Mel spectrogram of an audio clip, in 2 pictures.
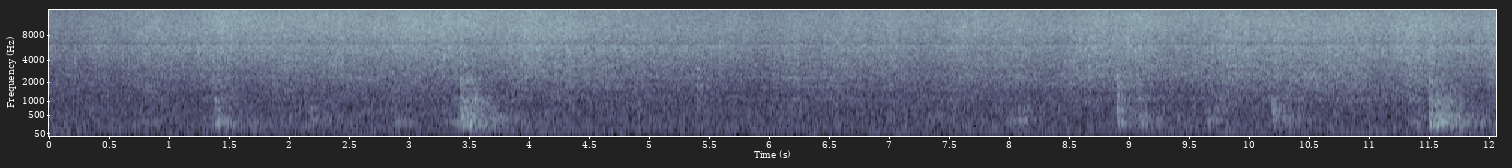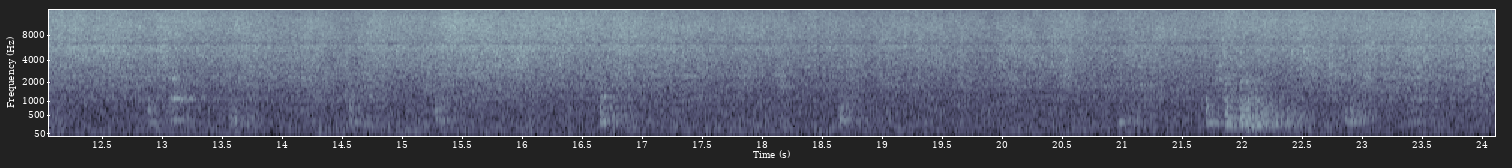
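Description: Diced chicken and vegetables sizzling in a hot stainless steel wok, stirred with a wooden spoon that scrapes and knocks against the pan every few seconds.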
